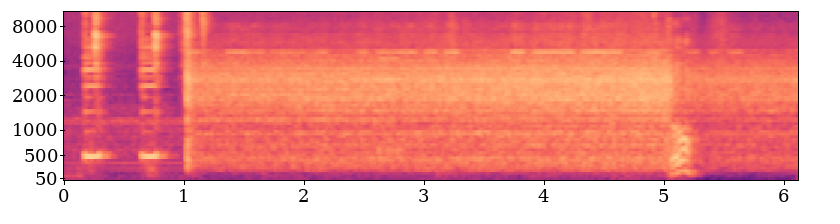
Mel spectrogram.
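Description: A radio receiver hisses loudly with static.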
